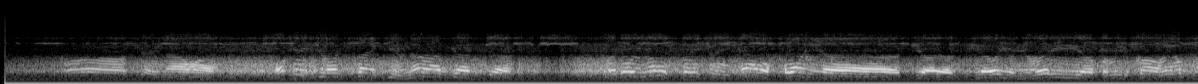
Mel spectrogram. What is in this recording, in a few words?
Mode B SSB QSO; AO-13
